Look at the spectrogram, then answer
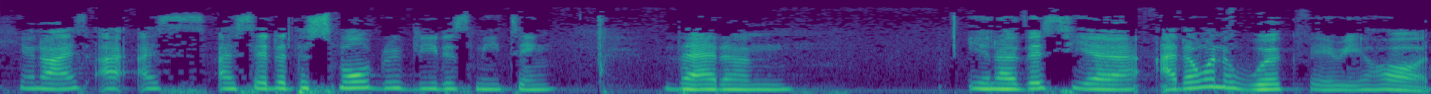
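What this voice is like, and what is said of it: Voice sounds weak and unwell. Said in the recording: “I'm so weak, I feel terrible, I sound awful.”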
